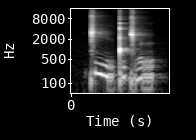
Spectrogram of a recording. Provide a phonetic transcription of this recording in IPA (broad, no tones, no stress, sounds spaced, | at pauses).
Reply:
ǁ iː r ǃ i ɡ͡ǁ ə˞ r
